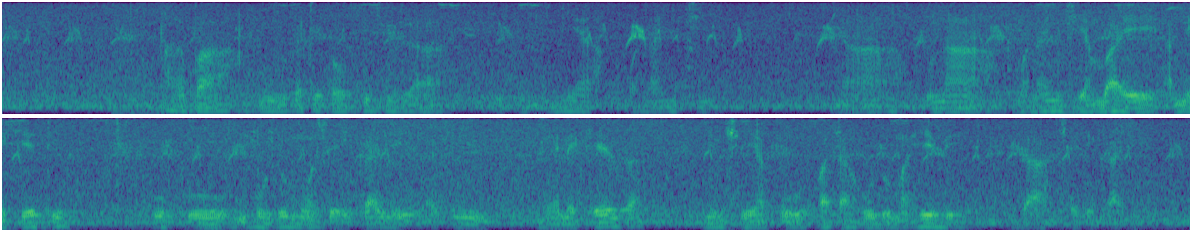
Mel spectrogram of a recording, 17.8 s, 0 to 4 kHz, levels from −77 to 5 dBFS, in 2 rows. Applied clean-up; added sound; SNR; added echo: none; Wind; 3 dB; none.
